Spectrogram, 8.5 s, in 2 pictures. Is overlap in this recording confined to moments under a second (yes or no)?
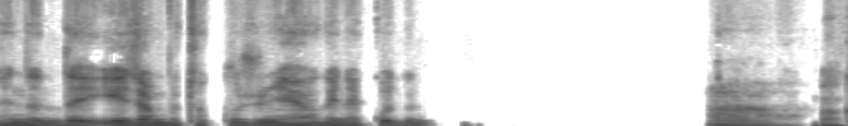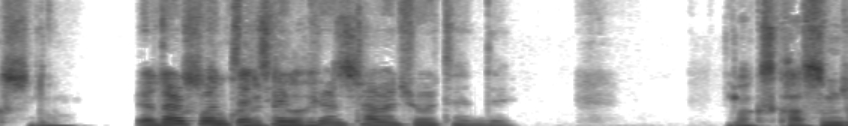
no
